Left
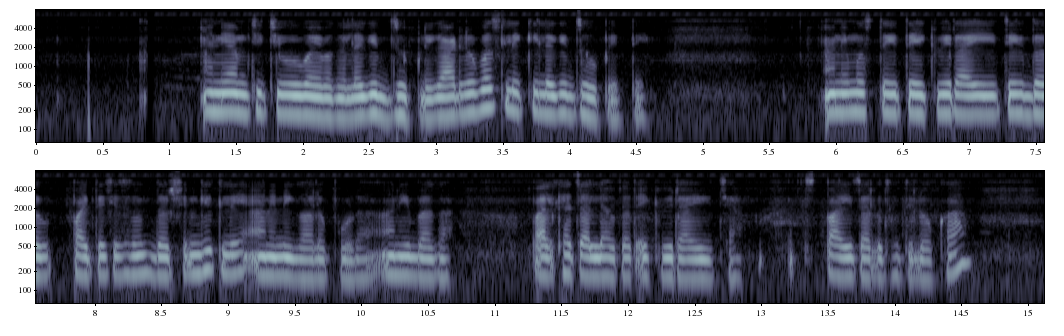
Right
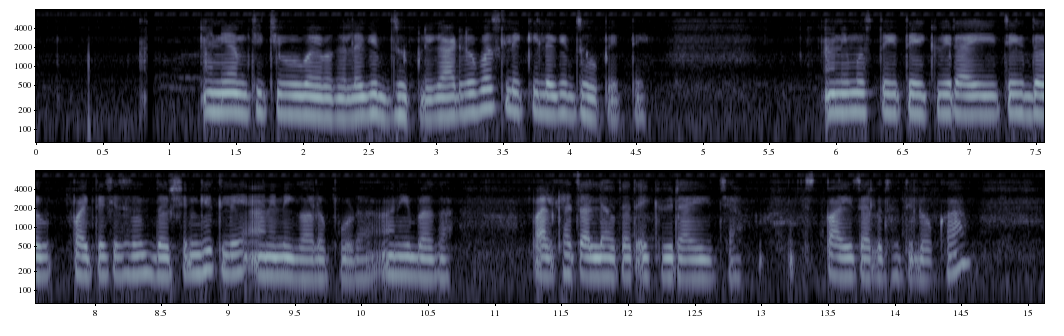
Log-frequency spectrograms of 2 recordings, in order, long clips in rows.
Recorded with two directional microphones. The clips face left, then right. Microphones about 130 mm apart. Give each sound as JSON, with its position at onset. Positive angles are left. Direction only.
{"t": 0.8, "sound": "a woman's voice", "side_deg": 25}
{"t": 5.9, "sound": "a woman's voice", "side_deg": 25}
